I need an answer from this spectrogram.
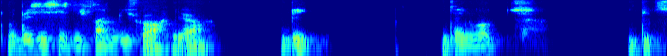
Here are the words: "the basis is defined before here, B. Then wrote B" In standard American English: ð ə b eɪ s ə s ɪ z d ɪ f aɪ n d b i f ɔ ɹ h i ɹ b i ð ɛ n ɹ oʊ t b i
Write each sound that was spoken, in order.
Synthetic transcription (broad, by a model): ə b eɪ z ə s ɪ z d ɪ f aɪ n b i f ɔ ɹ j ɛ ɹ b i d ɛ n w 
